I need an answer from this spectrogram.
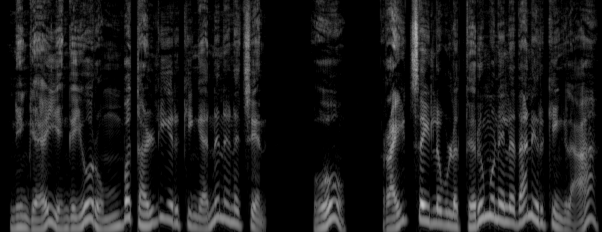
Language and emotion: Tamil, surprised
